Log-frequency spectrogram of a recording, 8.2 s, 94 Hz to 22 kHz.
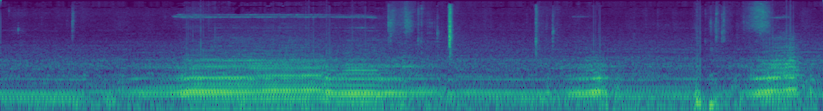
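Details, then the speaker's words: Shelby Super Snake with Stage 3 Whipple supercharger, heard from inside cabin after new carbon fiber intake and larger filter boxes: deep rumble under whine rising and falling with throttle; normal, louder supercharger whine plus intake noise. "I can hear the whine to the supercharger, and I can hear the intakes, the air intake filters as well. You can definitely hear more whine of the supercharger inside."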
